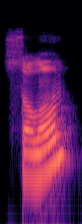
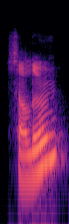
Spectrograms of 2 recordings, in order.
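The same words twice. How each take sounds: First: "Solon" with an O in the last syllable; tentative pronunciation. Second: "Saloon" with a long OO, rising; alternative pronunciation. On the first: Podcaster unsure of a draftee's surname, questioning "Solon". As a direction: try "Solon" as a question, second syllable like "lone". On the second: Podcaster second-guessing a draftee's surname, questioning "Saloon". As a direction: try "Saloon" as a question, second syllable like "loon". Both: Shown as a demonstration. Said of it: "I think it's Saloon".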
